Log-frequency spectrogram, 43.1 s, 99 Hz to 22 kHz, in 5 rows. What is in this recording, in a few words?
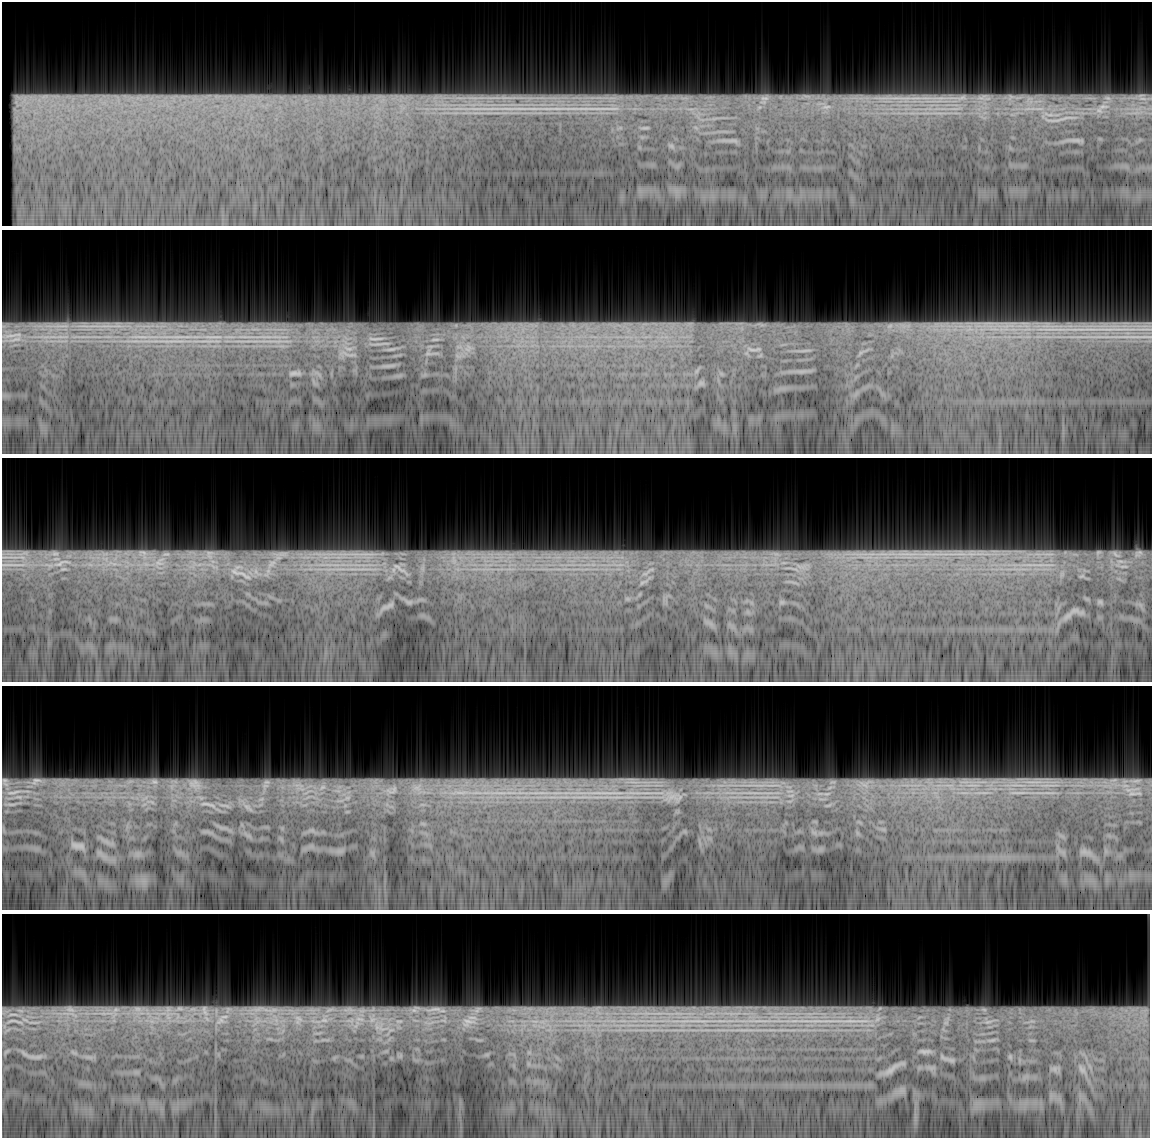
shortwave pirate radio; Admiral Wombat; 6925u; Canklecats Shortwave Pirate Radio Collection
